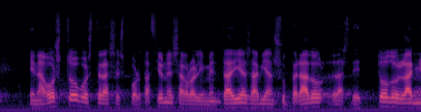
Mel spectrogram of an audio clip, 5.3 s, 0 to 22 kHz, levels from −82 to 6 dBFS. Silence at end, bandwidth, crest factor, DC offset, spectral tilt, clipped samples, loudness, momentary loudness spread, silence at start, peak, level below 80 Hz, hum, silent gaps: 0 s; 16 kHz; 22 dB; under 0.1%; -4 dB/octave; under 0.1%; -37 LUFS; 10 LU; 0 s; -16 dBFS; -64 dBFS; 50 Hz at -65 dBFS; none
